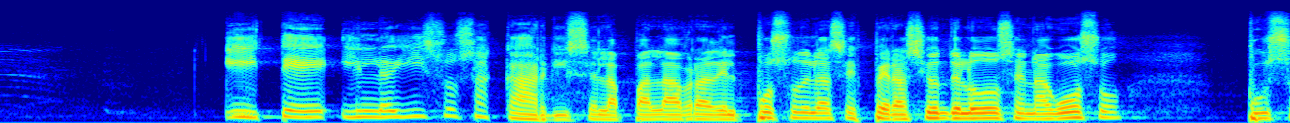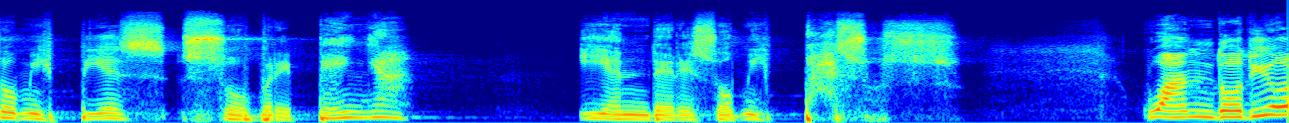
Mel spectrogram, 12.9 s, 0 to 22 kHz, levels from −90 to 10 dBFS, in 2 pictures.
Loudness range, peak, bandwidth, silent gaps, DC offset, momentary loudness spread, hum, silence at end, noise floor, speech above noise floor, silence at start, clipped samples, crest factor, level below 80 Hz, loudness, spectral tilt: 5 LU; 0 dBFS; 14.5 kHz; none; under 0.1%; 11 LU; none; 0 s; -69 dBFS; 52 dB; 1.15 s; under 0.1%; 20 dB; -54 dBFS; -19 LUFS; -4.5 dB/octave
